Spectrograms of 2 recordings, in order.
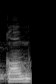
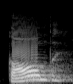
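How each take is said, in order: First: No final b sound is pronounced. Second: A final b sound is pronounced. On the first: The speaker calls it right. "कॉम कहते हैं" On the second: The speaker calls it wrong. "कॉम्ब नहीं कहते"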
